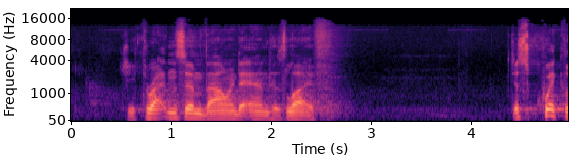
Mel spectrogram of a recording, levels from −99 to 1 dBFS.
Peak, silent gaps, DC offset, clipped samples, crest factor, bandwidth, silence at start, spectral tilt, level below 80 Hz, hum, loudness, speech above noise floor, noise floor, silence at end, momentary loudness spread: -12 dBFS; none; under 0.1%; under 0.1%; 20 dB; 16 kHz; 0.5 s; -4 dB/octave; -72 dBFS; none; -29 LUFS; 41 dB; -70 dBFS; 0 s; 15 LU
